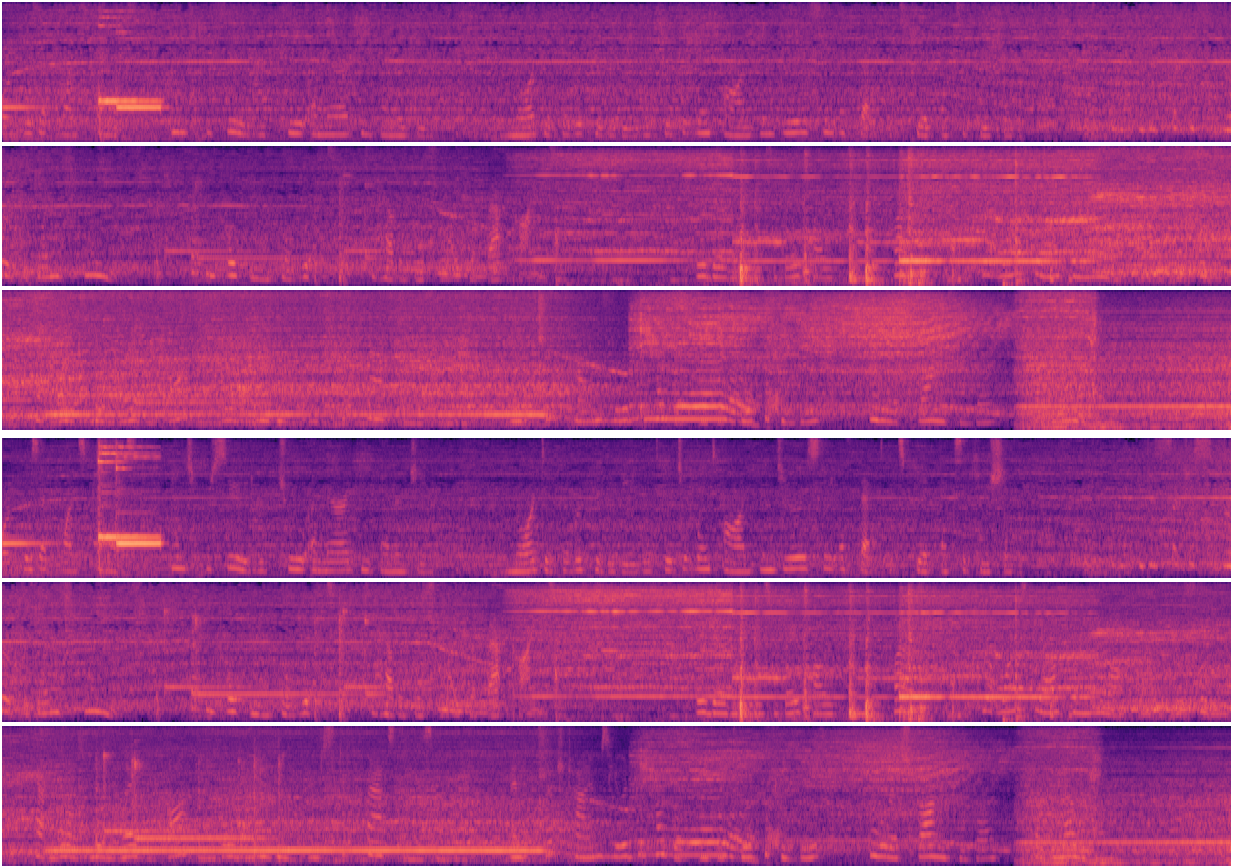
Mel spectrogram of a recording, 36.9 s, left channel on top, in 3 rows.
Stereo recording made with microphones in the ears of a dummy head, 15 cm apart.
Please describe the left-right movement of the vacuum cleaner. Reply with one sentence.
In this clip you hear the vacuum cleaner go right and come back.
